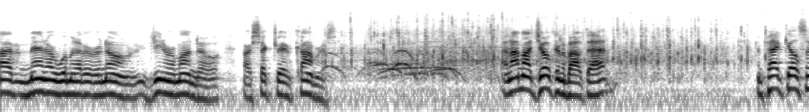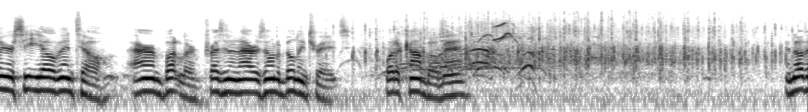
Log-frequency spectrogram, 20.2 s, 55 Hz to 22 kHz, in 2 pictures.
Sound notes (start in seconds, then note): 4.0 applause; 18.2 applause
